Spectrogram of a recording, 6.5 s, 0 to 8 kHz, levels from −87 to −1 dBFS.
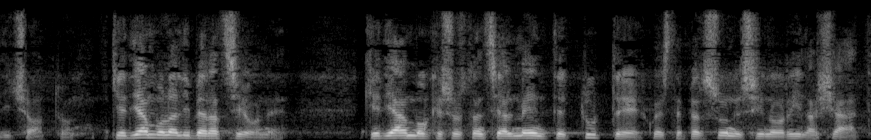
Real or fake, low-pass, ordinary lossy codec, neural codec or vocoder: real; 7.2 kHz; AAC, 48 kbps; none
